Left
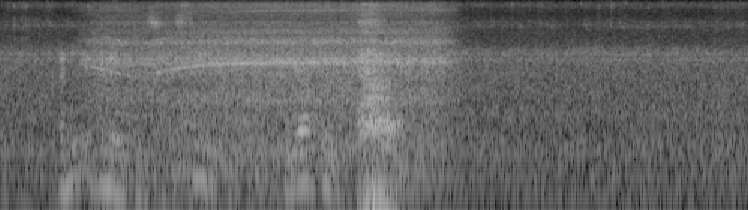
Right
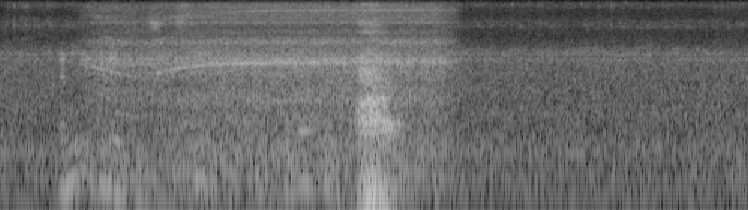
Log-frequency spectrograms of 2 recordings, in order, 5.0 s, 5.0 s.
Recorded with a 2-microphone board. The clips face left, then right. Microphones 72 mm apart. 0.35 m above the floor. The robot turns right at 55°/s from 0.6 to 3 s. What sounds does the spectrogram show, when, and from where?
0.4 s a man speaking: 5° left, 1.9 m; by 2.3 s 95° left, 1.9 m
2.4 s breathing: 30° right (ahead or behind), 2.5 m; by 2.8 s 50° right (ahead or behind), 2.5 m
